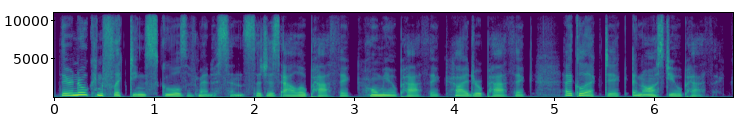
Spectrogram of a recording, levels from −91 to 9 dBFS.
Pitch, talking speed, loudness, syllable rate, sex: 180 Hz, 135 wpm, -20 LUFS, 5.9 syllables/s, female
